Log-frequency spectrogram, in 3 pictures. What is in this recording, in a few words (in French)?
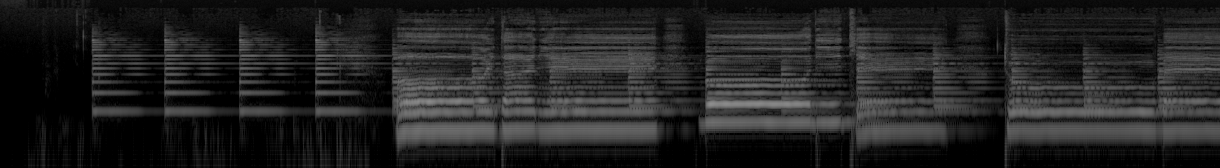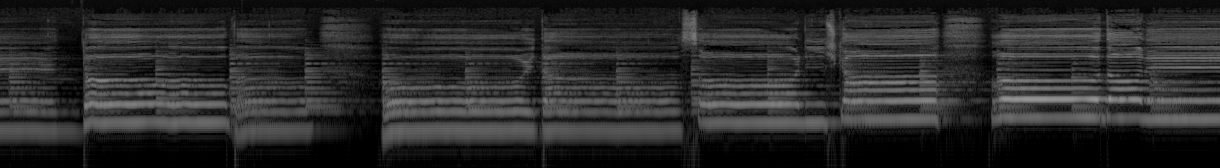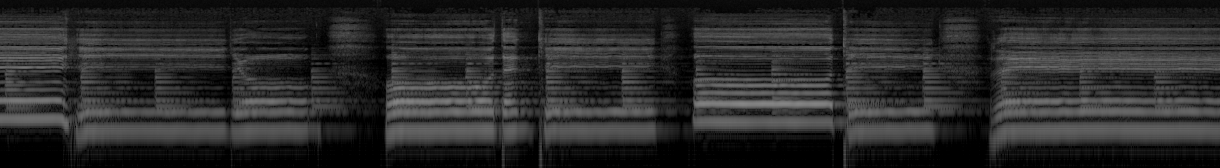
luba hom, chants; Lluba ( hommes)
